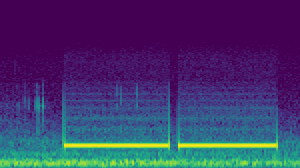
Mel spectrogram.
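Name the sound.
telephone line ringing tone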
